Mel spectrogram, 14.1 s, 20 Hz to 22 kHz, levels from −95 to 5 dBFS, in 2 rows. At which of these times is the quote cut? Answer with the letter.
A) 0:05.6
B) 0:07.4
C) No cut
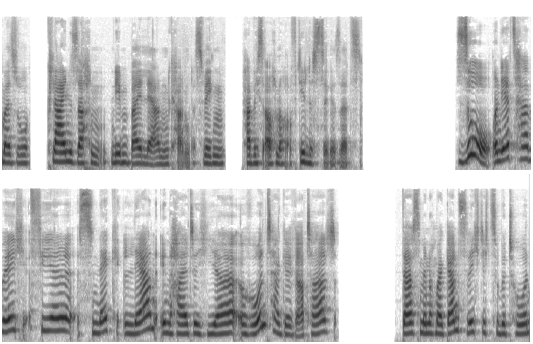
B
